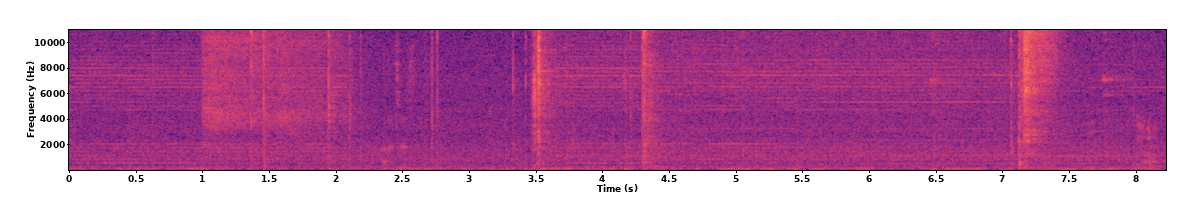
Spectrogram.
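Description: Steady low pump hum with a few sharp clicks and hiss bursts, even and untroubled throughout; the press is running normally.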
